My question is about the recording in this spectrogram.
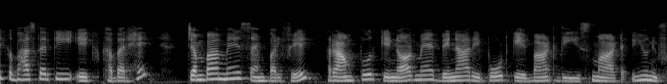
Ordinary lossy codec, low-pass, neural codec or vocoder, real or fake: none; 7.2 kHz; codec, 16 kHz, 2 kbps, FunCodec, trained on LibriTTS, 25 frames a second; fake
